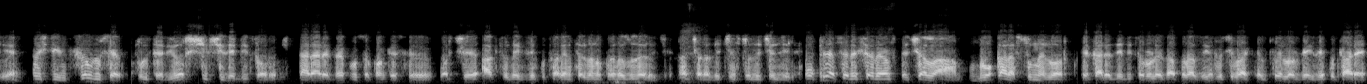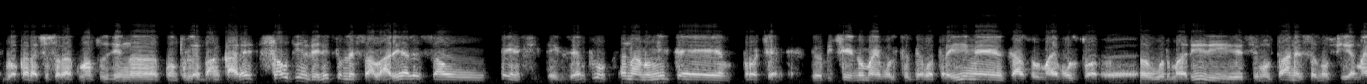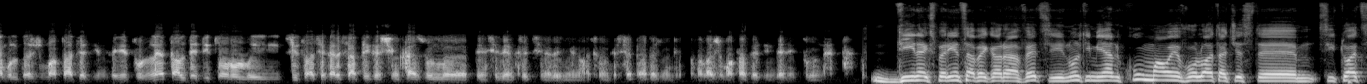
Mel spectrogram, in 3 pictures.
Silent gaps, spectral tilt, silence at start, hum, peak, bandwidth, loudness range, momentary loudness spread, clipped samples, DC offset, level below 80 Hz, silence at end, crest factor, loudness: none; -6 dB/octave; 0 s; none; 0 dBFS; 17.5 kHz; 5 LU; 10 LU; under 0.1%; under 0.1%; -60 dBFS; 0 s; 14 dB; -15 LUFS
